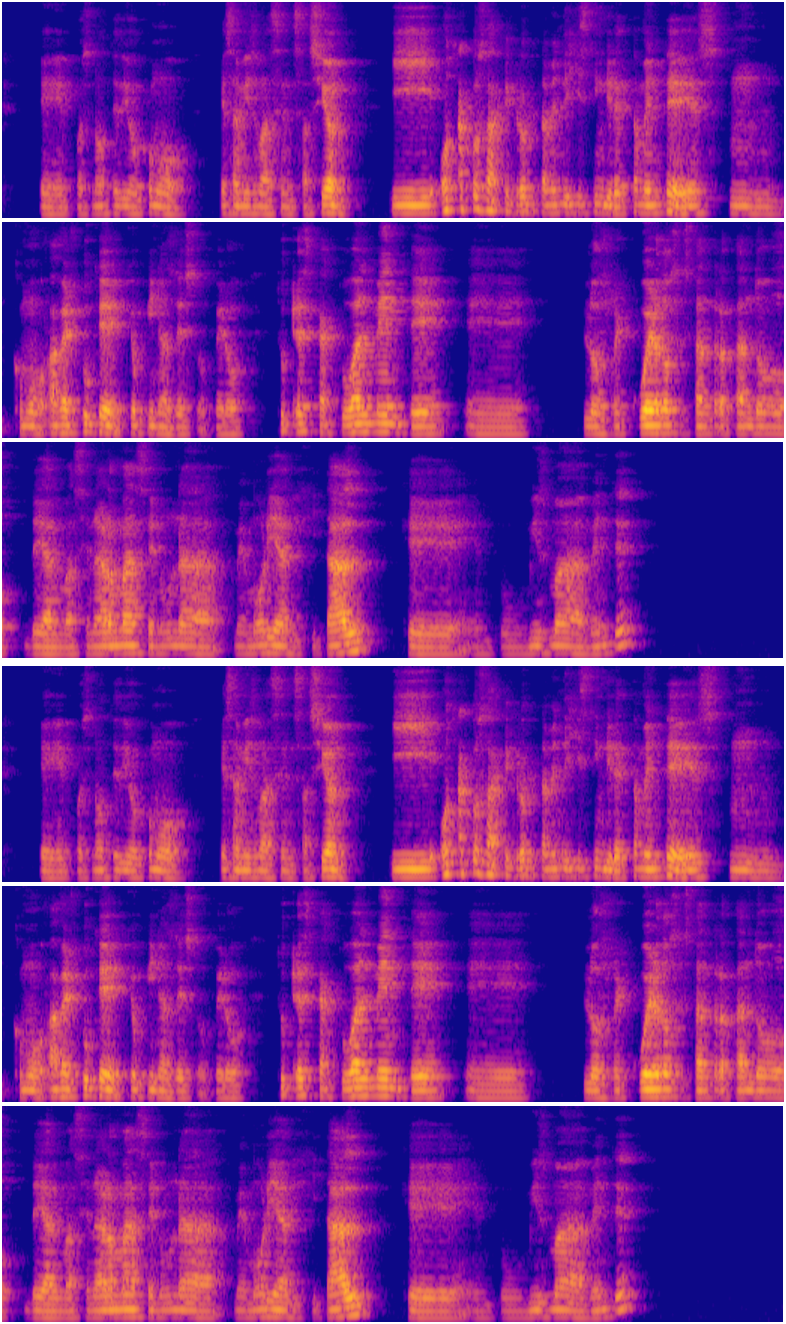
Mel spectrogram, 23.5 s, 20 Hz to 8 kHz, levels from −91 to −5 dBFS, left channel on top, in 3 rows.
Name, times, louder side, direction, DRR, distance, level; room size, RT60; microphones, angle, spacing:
voice 1, 0.4-1.8 2.2-3.4 3.9-10.2 10.7-13.0 13.6-18.6 18.9-19.3 19.7-21.9, equal, 5° left, -1 dB, 0.4 m, -29 dB
2.6 x 2.0 x 3.7 m, 0.38 s
head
